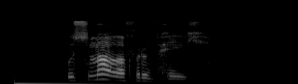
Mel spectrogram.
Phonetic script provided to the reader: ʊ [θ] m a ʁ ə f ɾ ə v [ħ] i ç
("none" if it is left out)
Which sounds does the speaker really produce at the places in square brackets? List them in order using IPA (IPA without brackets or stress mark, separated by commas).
s, ħ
